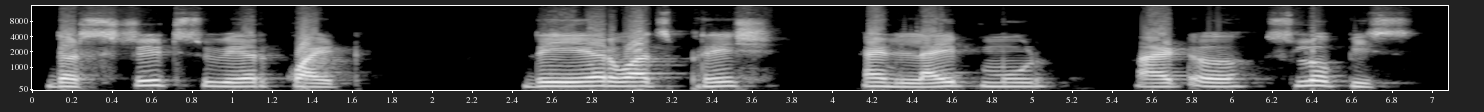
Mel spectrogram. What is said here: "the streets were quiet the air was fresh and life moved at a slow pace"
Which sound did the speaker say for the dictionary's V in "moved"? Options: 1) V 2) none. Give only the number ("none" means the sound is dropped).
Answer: 2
